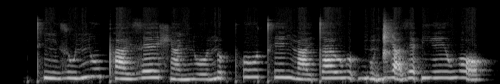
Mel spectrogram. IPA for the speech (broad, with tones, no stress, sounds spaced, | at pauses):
tʰ ĩ˨ z u˨ ɲ o˦ pʰ a˨ ɪ̯ z ɛ˦ ʃ ã˨ ɲ o˨ ʊ̯ n ʊ˦ ʔ pʰ o˦ tʰ e˦ ŋ a˨ ɪ̯ t a˦ ʊ̯ w ʊ˦ ʔ b ũ˦˨ d͡ʑ ä̰˦˨ z ɛ˦ ʔ j e˦ w ɔ̰˦˨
